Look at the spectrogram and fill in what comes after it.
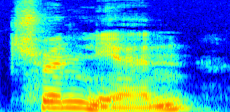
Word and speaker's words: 春联: So another thing that happens during this period of 大扫除 is people hang up these things called 春联 or spring couplets. So that's spelled C-H-U-N in the first tone, 春, and then L-I-A-N in the second tone, 年, literally meaning spring and couplet.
